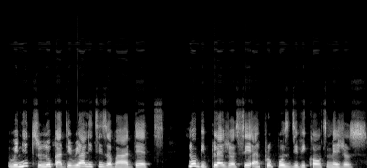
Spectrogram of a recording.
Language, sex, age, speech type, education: Nigerian Pidgin, female, 15-29, spontaneous, tertiary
